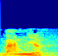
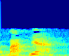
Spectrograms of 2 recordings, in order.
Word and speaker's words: bát nhã: Nhưng mà nhà Phật chúng ta thì đọc trại âm đi, chữ ban nhược đọc là bát nhã.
